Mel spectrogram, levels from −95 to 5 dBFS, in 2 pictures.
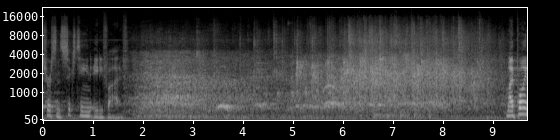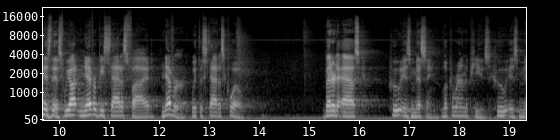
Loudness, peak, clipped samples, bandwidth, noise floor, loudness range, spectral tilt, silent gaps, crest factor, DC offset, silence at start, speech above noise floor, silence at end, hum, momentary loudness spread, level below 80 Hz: -34 LUFS; -14 dBFS; under 0.1%; 19.5 kHz; -61 dBFS; 9 LU; -3.5 dB/octave; none; 22 dB; under 0.1%; 0 s; 28 dB; 0 s; none; 16 LU; -62 dBFS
